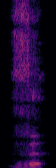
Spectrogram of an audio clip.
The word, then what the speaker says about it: veut: It's pronounced the same as these two, but spelled a little differently. Veut, veut.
